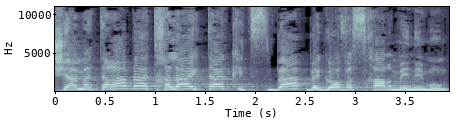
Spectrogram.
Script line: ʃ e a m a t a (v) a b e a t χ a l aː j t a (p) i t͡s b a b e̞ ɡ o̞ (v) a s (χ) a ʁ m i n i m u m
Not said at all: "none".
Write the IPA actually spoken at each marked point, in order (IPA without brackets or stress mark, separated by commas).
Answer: ʁ, k, v, χ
